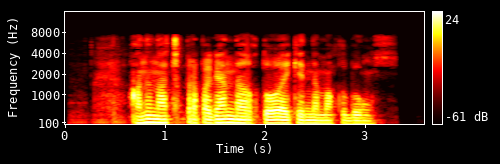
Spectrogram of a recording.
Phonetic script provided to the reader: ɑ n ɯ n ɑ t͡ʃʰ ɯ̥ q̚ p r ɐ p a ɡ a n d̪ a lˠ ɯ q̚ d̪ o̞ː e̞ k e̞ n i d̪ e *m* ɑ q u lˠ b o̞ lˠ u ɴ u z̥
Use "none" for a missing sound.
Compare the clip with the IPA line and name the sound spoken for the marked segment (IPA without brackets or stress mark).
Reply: m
